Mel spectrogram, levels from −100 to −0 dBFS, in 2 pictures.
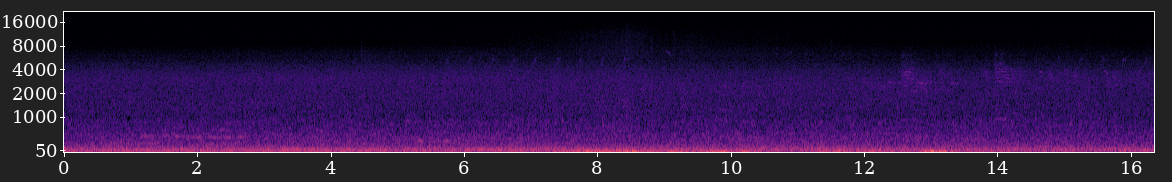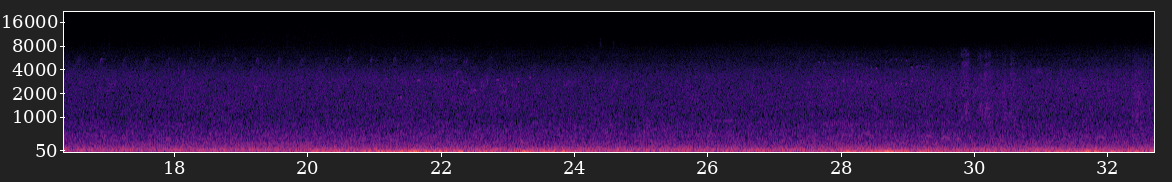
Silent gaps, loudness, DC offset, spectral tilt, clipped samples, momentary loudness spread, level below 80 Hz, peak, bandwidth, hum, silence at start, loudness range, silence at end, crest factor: none; -55 LUFS; under 0.1%; -6 dB/octave; under 0.1%; 3 LU; -52 dBFS; -32 dBFS; 14 kHz; none; 0 s; 2 LU; 0 s; 16 dB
